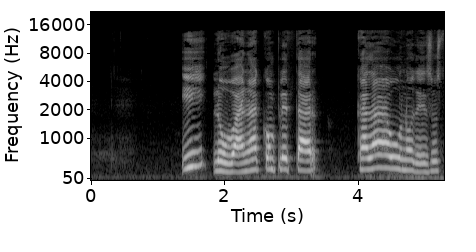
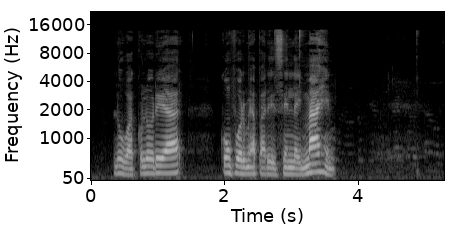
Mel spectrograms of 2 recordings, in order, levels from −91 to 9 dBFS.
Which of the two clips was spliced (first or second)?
first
